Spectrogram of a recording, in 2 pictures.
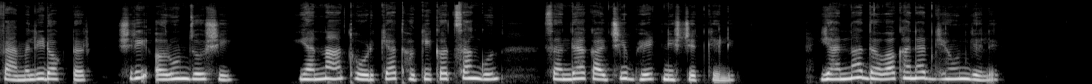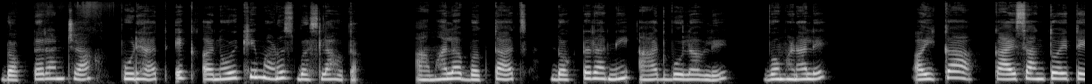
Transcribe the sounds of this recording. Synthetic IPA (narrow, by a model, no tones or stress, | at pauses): fæmiliɖɔk̚ʈəɾ | ɕɾiːʔəɾuːnd͡zoɕiː | janːat̪ʰoɽkjat̪həkikət̪saŋɡuːn | sənd̪ʱjakaɭt͡ɕiːbʱeʈniɕt͡ɕit̪kḛliː | janːad̪əʋakʰanjat̪ɡʱeuːnɡelḛ | ɖɔk̚ʈəɾaɲt͡ɕja | puɽ̤jat̪ekənoɭkʰiːmaɽ̃uːsbəslaɦot̪a | amalabəɡt̪at͡s | ɖɔk̚ʈəɾanːiːad̪boləʋle | ʋəm̤əɽ̃ale | əjkakajsãŋɡt̪ojet̪e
